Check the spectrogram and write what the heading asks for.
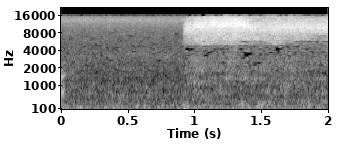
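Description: Steady rushing of river rapids, and about a second in a loud high-pitched hiss starts suddenly and carries on to the end.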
